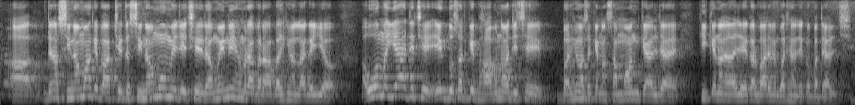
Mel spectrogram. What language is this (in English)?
Maithili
